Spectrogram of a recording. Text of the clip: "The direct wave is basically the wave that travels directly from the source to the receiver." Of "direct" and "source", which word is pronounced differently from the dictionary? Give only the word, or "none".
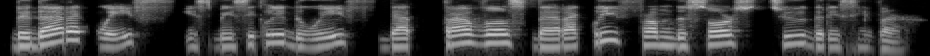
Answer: none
